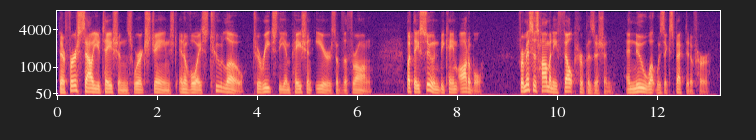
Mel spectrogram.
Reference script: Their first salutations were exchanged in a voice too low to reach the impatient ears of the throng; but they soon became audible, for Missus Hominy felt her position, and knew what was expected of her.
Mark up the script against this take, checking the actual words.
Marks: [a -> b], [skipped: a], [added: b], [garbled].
Their first salutations were exchanged in a voice too low to reach the impatient ears of the throng; but they soon became audible, for Missus Hominy felt her position, and knew what was expected of her.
